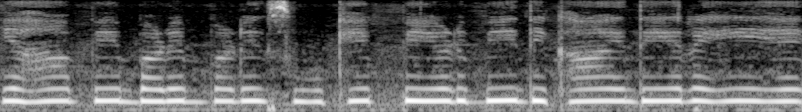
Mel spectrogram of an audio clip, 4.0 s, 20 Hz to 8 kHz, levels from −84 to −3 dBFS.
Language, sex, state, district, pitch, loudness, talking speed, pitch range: Hindi, female, Bihar, Katihar, 320 Hz, -12 LUFS, 165 wpm, 315-325 Hz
